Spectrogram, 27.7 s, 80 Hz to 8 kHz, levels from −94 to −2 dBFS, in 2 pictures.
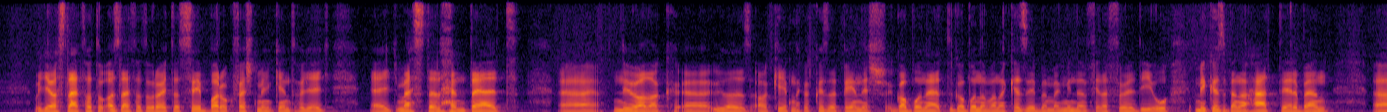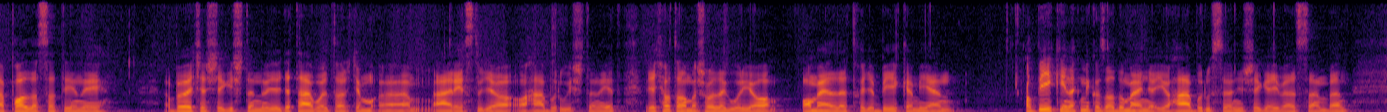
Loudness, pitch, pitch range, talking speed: -35 LUFS, 115 Hz, 110-120 Hz, 145 wpm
